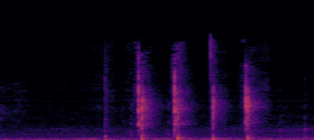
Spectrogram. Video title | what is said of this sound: Comparing and testing two cheap LED aluminium flashlights - camping - outdoor - affordable | rattling a bit when you shake it yeah that the batteries are rattling inside the case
